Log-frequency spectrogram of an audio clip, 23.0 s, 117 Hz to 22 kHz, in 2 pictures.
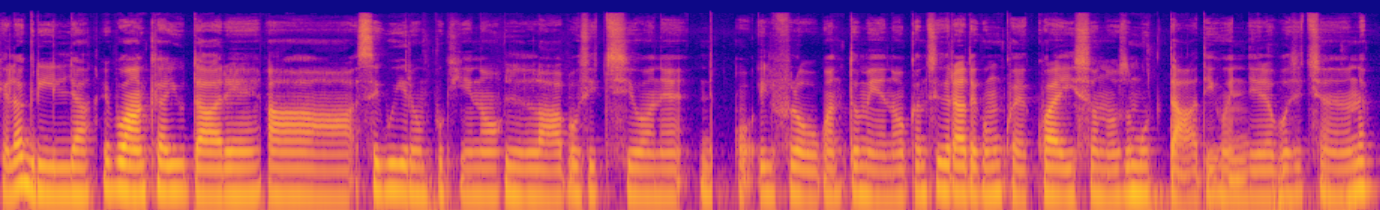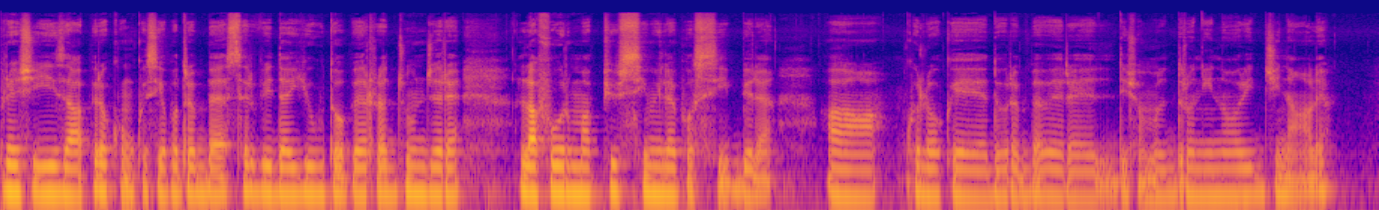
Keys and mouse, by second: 0.1 click, 0.4 click, 0.8 click, 1.2 click, 1.7 click, 2.1 click, 2.6 shift+middle click, 2.9 click, 3.1 middle click, 3.6 middle click, 4.0 KP_1, 4.5 click, 5.0 click, 5.5 click, 5.7 click, 6.5 click, 7.1 click, 9.8 shift+middle click, 10.9 ctrl+middle click, 12.5-13.6 drag, 14.4 click, 15.7 click, 16.3 click, 17.2 click, 18.0 click, 19.1 click, 20.3-22.9 middle drag.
